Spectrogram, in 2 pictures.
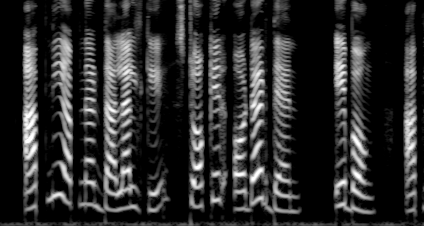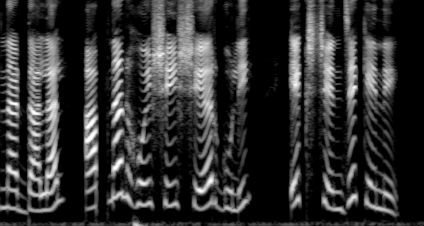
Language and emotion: Bengali, neutral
